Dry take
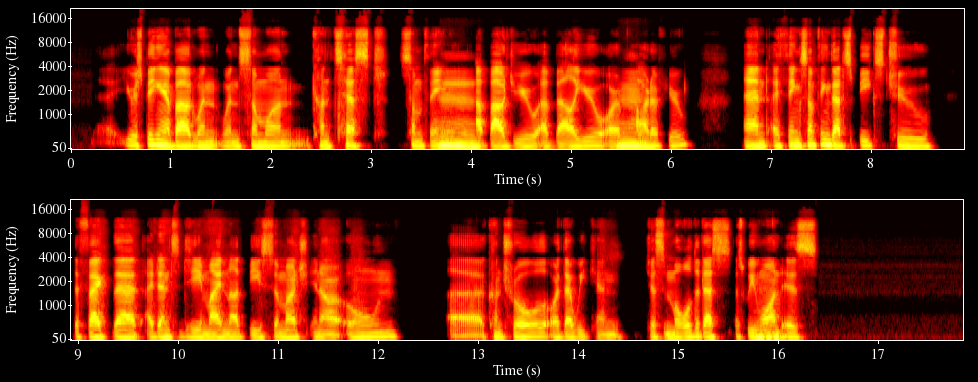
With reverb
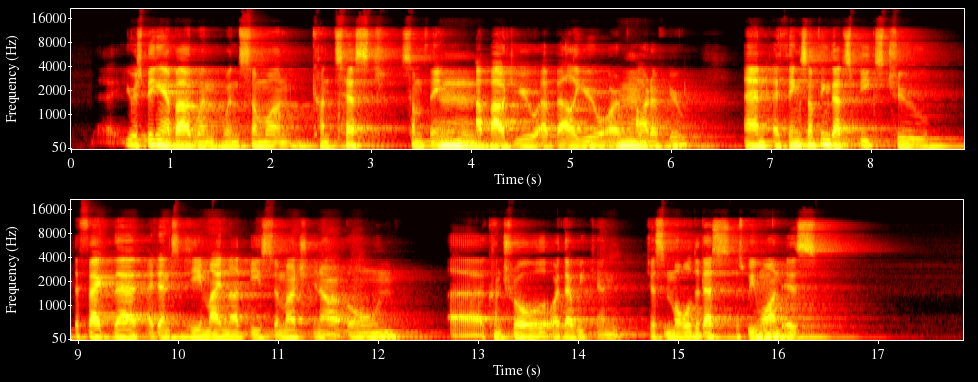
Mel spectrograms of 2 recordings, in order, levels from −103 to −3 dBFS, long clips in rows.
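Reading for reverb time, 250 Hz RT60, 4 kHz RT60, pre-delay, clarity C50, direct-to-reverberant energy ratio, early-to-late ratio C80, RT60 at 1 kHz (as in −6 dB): 1.4 s, 1.4 s, 1.3 s, 8 ms, 10.0 dB, 8.0 dB, 11.5 dB, 1.4 s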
